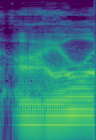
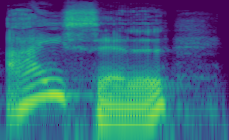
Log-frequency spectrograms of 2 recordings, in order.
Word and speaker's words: aisle: It's not aisel, it's aisle. And I always remind my students that pasillo en el avión, you say aisle.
